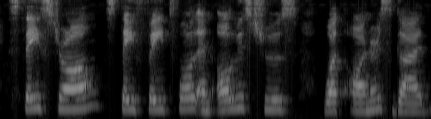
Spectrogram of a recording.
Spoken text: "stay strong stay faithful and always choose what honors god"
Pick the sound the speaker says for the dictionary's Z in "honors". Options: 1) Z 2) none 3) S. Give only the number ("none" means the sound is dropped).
3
